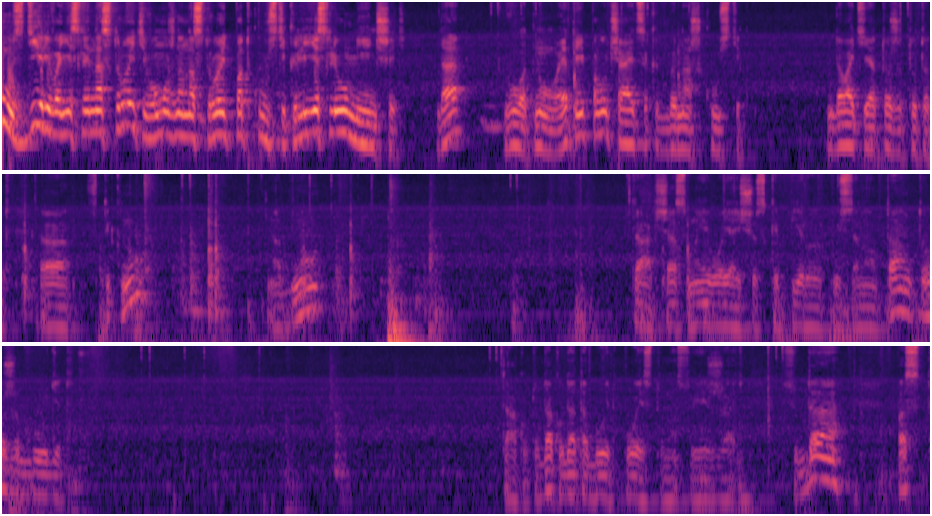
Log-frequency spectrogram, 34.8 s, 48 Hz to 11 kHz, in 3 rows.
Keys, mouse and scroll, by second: 3.3 s, 6.8-8.7 middle drag, 7.0 KP_7, 8.7 g, 12.2 s, 14.7 KP_1, 15.5-17.3 drag, 16.3 r, 18.9 KP_7, 20.7 shift+d, 22.4 s, 25.9 middle click, 26.5 g, 30.6 shift+d, 34.2 KP_1.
